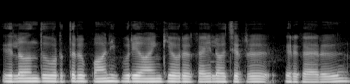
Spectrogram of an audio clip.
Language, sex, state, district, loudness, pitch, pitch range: Tamil, male, Tamil Nadu, Kanyakumari, -14 LUFS, 135 Hz, 130-140 Hz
